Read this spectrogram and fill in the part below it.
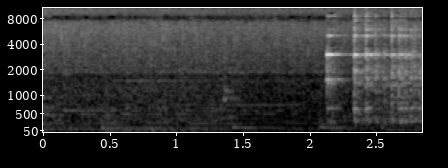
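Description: Masala with crushed peanuts sautéed in a pan over a medium flame, a faint steady sizzle that gives way to louder scraping and clinking stirring toward the end.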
